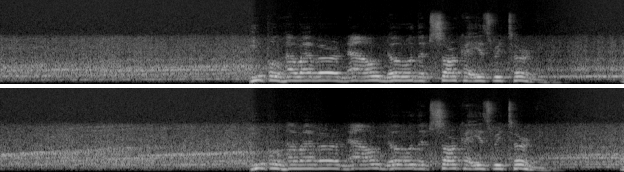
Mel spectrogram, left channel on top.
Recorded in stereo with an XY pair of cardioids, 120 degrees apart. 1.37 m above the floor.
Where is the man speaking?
45° left, 1.9 m; by 6.2 s 50° right, 1.2 m.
